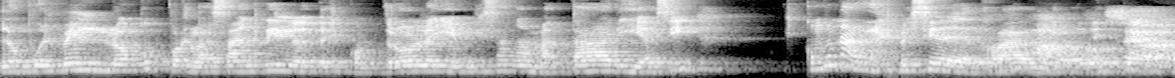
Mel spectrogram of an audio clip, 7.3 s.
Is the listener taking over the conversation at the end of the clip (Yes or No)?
Yes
